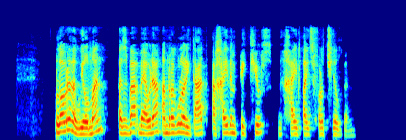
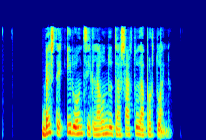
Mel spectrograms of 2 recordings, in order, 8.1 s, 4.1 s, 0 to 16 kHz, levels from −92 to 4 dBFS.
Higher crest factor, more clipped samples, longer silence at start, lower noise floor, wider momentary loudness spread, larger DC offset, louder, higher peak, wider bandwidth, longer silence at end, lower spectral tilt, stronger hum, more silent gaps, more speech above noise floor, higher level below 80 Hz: about the same, 16 dB vs 20 dB; neither; first, 1.1 s vs 0.85 s; second, -59 dBFS vs under -90 dBFS; about the same, 11 LU vs 9 LU; neither; about the same, -16 LUFS vs -18 LUFS; about the same, 0 dBFS vs 0 dBFS; about the same, 8 kHz vs 8 kHz; first, 1.2 s vs 0.75 s; about the same, -5 dB/octave vs -4 dB/octave; neither; first, 5.47-5.54 s vs none; second, 43 dB vs over 72 dB; about the same, -60 dBFS vs -60 dBFS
